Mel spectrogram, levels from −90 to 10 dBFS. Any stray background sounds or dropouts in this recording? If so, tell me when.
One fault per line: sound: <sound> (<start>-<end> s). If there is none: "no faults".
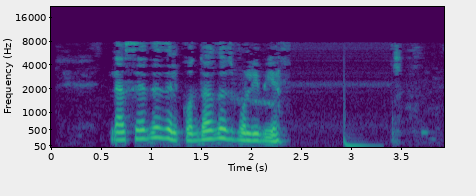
sound: thud (2.9-3.4 s)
